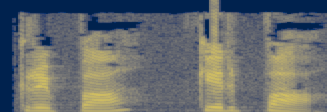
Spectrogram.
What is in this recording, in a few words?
"kripa", Punjabi; ਕਿਰਪਾ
